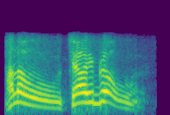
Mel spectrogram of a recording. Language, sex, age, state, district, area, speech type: Manipuri, male, 30-45, Manipur, Senapati, urban, conversation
